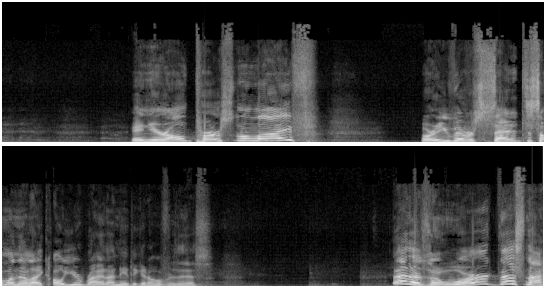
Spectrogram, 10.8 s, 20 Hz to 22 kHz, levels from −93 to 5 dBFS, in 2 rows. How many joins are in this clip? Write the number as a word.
zero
